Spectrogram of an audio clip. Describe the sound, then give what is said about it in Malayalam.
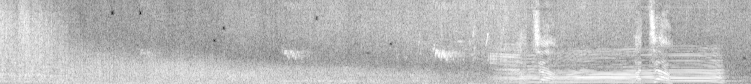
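Cows low in a cowshed during a storm, the roof blown off by wind and the animals getting wet. A steady roar of rain and wind runs throughout, and a few drawn-out, overlapping moos rise over it near the end. “തൊഴുത്തിൻ്റെ മേൽക്കൂര കാറ്റ് കൊണ്ടുപോയി പശുക്കൾ അമർന്നത് കേൾക്കുന്നില്ലേ അതുങ്ങൾ നനയുന്നുണ്ട്”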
